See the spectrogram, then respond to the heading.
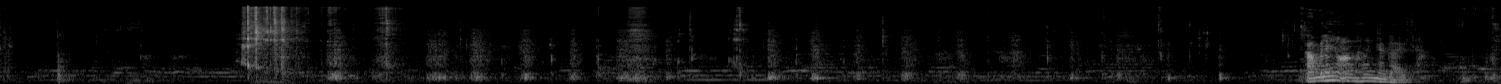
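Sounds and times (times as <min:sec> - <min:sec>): crisp chip crunching: 0:02.3 - 0:12.3.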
